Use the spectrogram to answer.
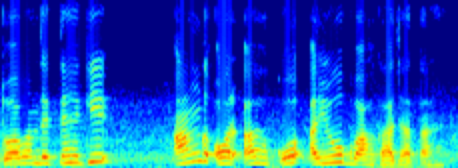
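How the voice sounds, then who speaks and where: A woman teaching an exam-prep lesson, repeating each definition slowly. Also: sits high, lively intonation, a little hiss or hum.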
